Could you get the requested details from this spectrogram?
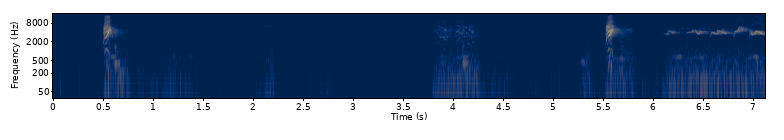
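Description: An Ultramarine Grosbeak gives two sharp, high chips five seconds apart, then starts a quick, sweet warbled phrase; otherwise quiet.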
